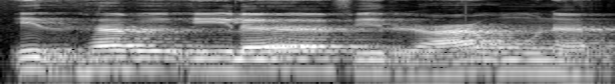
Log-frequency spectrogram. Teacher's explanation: ഫിർഔൻ ഈ പദത്തിലെ റായിന് തർക്കീഖാണ്. സുക്കൂനുള്ള റാവും തൊട്ടു മുമ്പിൽ സ്ഥിരപ്പെട്ട കസ്റും ഉണ്ട് എന്ന കാരണത്താൽ ഫിർ എന്ന് നേർപ്പിച്ച് റാവ് ഉച്ചരിക്കുക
